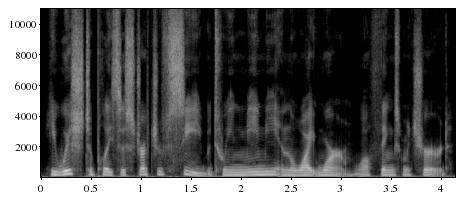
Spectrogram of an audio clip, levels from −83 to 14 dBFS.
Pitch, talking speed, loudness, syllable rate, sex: 175 Hz, 245 wpm, -19 LUFS, 6.0 syllables/s, female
